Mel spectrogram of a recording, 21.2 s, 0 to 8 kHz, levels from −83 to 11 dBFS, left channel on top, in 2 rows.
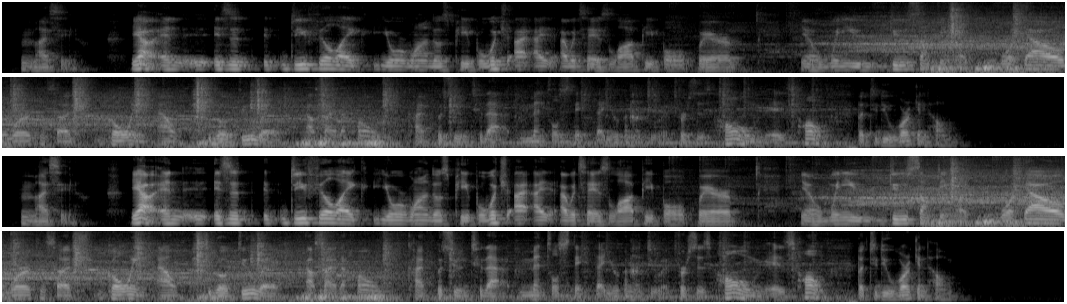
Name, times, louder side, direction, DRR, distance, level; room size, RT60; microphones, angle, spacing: voice 1, 0.2-0.8 1.1-7.3 7.6-18.9 19.2-20.1, right 4 dB, 85° right, 8 dB, 0.8 m, -34 dB
sound 1, 6.6-14.9, right 4 dB, 45° right, 4.1 m, -41 dB
Wind, 9.2-19.1, equal, 5° left, 4.8 m, -40 dB
16.5 x 7.0 x 2.9 m, 0.35 s
head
